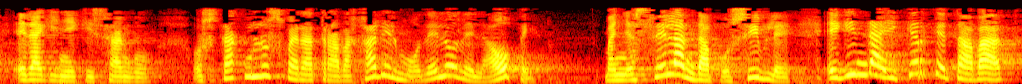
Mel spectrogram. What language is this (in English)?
Basque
